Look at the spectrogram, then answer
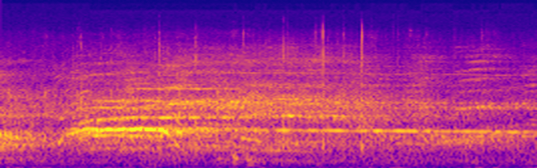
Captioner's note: audience cheering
